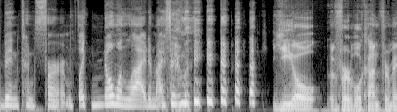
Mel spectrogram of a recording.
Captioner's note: laughs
